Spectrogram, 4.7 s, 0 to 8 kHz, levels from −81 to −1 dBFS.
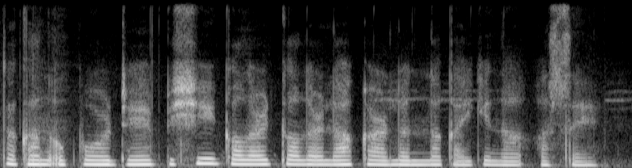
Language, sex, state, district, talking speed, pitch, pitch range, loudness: Nagamese, female, Nagaland, Dimapur, 115 wpm, 195 Hz, 185-205 Hz, -14 LUFS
